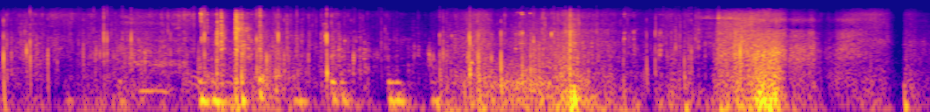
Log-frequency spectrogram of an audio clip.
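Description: Handling and rummaging noise: clothing brushing over the phone's microphone, with scattered small clicks and crinkles of things being moved about. A louder rustle comes about seven seconds in.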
